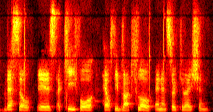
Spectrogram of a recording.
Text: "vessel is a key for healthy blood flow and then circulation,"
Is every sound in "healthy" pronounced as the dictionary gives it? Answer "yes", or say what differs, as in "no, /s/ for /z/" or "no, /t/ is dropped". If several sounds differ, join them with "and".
yes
